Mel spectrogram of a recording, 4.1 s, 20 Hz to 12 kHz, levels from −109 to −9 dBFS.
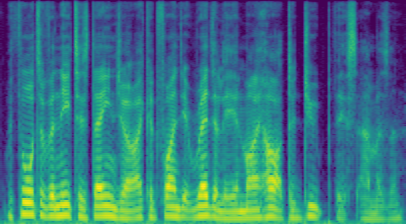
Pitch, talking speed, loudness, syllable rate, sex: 125 Hz, 250 wpm, -16 LUFS, 6.0 syllables/s, male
